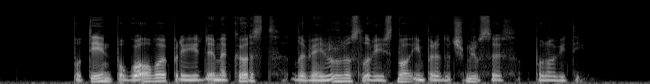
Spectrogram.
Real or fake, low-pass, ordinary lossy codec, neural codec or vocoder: fake; 9.9 kHz; Opus, 64 kbps; autoencoder, 22.05 kHz, a latent of 192 numbers a frame, VITS, trained on many speakers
